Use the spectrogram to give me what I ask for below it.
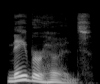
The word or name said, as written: neighborhoods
